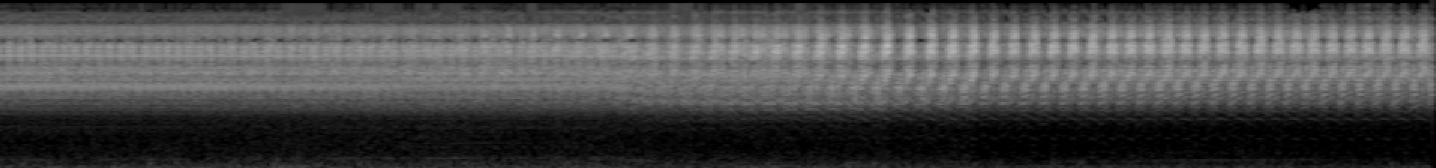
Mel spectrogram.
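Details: Bear cicada (Cryptotympana facialis) singing in Okinawa, a frequently calling individual; a high continuous buzz that after about six seconds turns into loud rhythmic pulses, roughly three per second, swelling in strength.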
